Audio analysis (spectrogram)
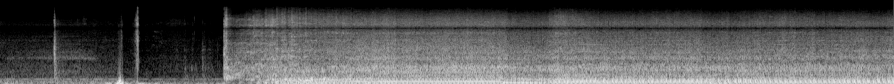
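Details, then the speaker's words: New John Deere D130 lawn tractor, last run the previous Sunday, started on choke with foot on brake; a few clicks, then the engine catches and settles into a smooth, even idle with no knocks or misfires, normal. "and as you can hear it sounds just like my grandfather's older uh MTD hoson tractor which has practically the same engine"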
